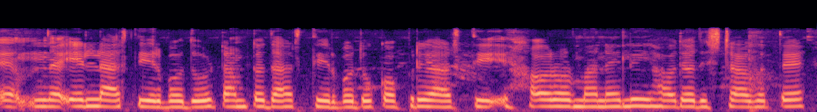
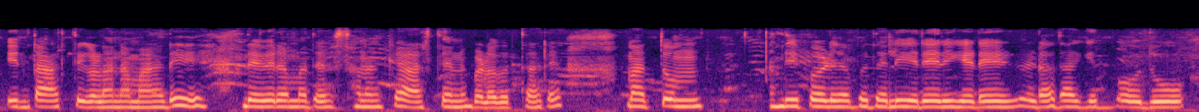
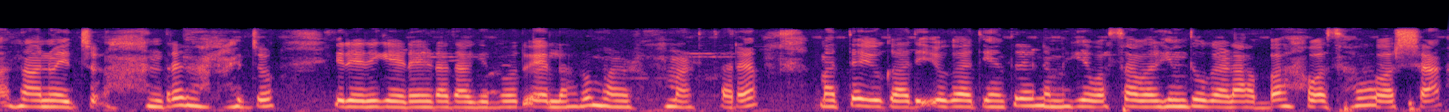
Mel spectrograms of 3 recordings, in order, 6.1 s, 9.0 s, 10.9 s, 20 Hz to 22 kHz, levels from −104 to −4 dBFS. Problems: background sounds at intervals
